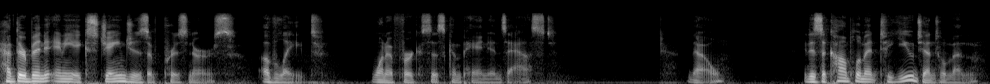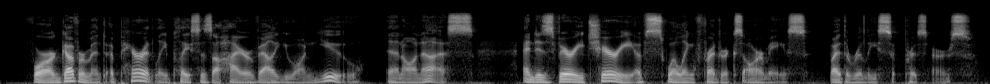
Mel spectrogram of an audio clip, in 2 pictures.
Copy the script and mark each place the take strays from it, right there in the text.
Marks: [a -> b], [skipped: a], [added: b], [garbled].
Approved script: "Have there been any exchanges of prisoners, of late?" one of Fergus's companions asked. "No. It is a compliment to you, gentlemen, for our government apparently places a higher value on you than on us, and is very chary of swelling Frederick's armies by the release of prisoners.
["Have -> Had] there been any exchanges of prisoners, of late?" one of Fergus's companions asked. "No. It is a compliment to you, gentlemen, for our government apparently places a higher value on you than on us, and is very chary of swelling Frederick's armies by the release of prisoners.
